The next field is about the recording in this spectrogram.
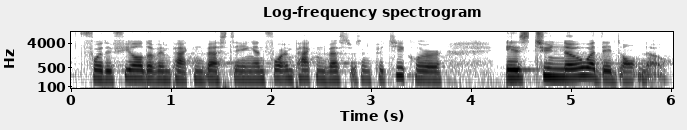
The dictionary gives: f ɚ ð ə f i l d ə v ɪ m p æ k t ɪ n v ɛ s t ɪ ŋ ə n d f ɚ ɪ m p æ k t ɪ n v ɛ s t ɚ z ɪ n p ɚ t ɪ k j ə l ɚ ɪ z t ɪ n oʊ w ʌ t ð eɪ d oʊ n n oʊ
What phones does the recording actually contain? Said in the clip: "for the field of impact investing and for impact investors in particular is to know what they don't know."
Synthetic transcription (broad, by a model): f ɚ ð ə f i l d ə v ɪ m p æ k t ɪ n v ɛ s t ɪ ŋ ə n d f ɚ ɪ m p æ k t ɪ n v ɛ s t ɚ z ɪ n p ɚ t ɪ k j l ɚ ɪ z t ɪ n oʊ w ʌ t ð eɪ d oʊ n n oʊ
